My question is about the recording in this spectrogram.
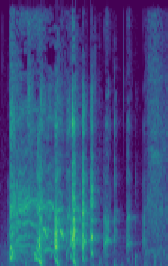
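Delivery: airy high-pitched laugh; high breathy giggle. Real, not acted. Host laughing at the gif, high airy giggle. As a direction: let out a squeaky giggle.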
